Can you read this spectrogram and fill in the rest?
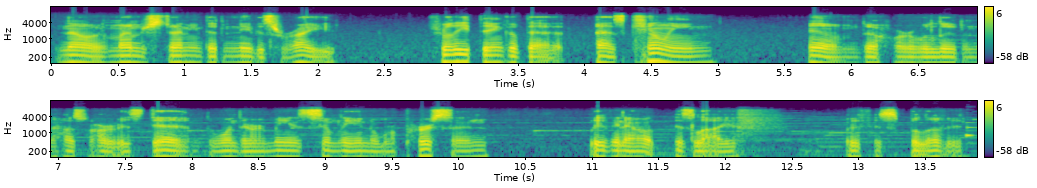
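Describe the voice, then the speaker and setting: A man's voice: lowish voice, little pitch movement, normal speed, vocal fry, faint music behind. A man giving casual gaming commentary, musing aloud about a story in a rambling way.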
